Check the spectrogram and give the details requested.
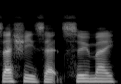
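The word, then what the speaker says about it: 絶死絶命: In Japanese, the epithet is pronounced Zesshi Zetsume, and hence this is where her nickname comes from.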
